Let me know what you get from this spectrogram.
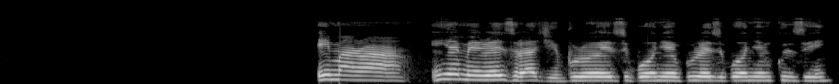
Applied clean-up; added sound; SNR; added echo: none; none; none; none.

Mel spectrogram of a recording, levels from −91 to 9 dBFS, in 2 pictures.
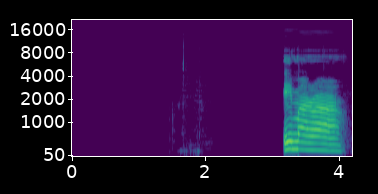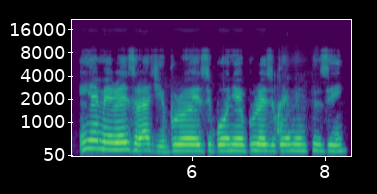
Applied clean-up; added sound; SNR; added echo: neural mask model DeepFilterNet 3.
